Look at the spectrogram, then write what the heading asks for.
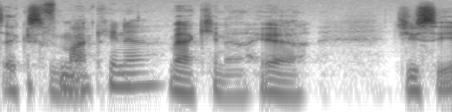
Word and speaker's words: Ex Machina: Did you see I think it's pronounced Ex Machina.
